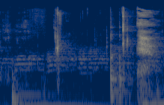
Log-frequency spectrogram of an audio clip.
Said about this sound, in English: I'm going to take a sip of this Summer Edition Red Bull. I really shouldn't say it because they ain't paying me, but it is what it is.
